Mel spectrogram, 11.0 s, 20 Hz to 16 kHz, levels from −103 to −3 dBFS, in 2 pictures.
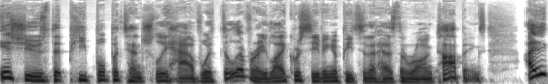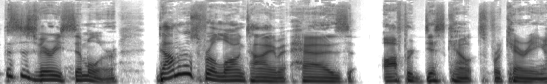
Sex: male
